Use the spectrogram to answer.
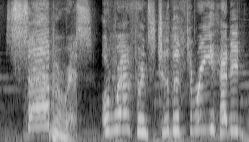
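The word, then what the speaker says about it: CRBR-S: is called crbr dashes if you pronounce that out loud it's cerberus a reference to the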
